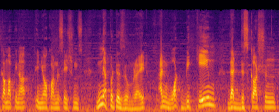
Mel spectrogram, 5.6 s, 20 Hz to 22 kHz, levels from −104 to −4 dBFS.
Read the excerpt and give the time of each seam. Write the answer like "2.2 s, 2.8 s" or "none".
1.7 s, 3.2 s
